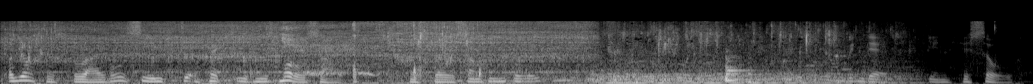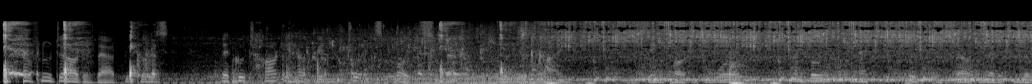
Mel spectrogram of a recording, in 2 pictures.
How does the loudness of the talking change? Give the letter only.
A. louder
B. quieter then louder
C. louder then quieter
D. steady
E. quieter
E.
